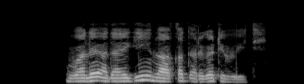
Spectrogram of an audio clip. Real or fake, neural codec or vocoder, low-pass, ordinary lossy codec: fake; vocoder, 44.1 kHz, 80 mel bands, Vocos; 7.2 kHz; Opus, 64 kbps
